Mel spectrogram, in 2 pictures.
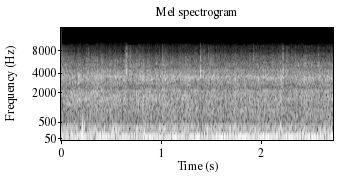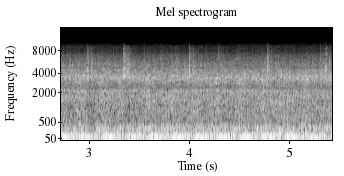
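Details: Wimpy Mtl B30-7 locomotive diesel with bad injectors; heavy rumble with uneven, lopsided pulsing about twice a second from misfire. Repairs included air intake, some injectors replaced, valves checked.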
